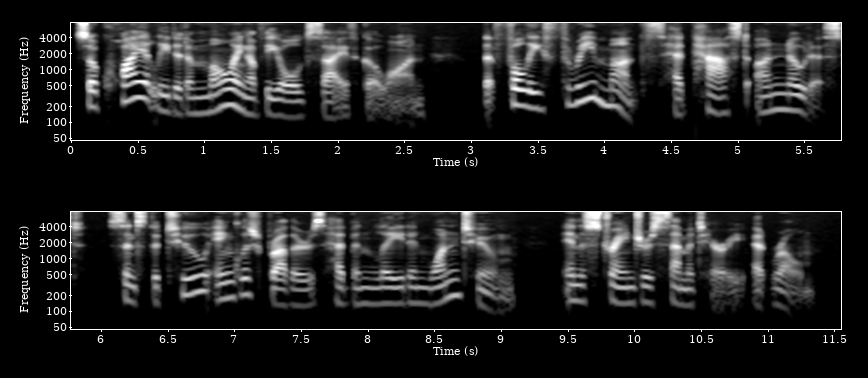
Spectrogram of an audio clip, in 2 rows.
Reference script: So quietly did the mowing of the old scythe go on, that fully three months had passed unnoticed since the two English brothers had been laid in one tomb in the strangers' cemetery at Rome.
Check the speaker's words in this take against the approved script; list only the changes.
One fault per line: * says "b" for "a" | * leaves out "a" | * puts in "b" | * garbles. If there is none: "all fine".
* says "a" for "the"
